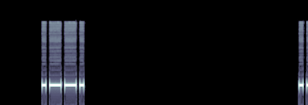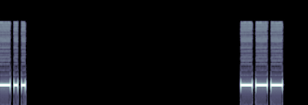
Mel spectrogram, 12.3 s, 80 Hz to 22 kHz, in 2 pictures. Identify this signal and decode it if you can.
Morse code, heard as a keyed tone, about 16 wpm, 800 Hz. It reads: P L O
